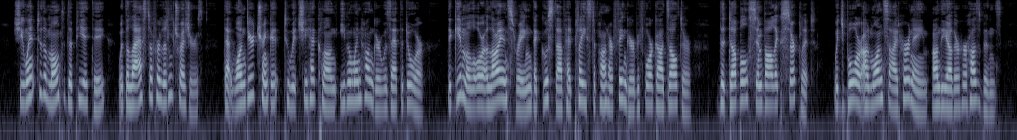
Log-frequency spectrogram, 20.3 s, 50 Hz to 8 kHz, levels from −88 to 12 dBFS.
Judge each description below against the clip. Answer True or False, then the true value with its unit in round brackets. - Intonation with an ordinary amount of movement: True (3.9 semitones)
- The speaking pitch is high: False (180 Hz)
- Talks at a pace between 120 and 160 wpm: False (180 wpm)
